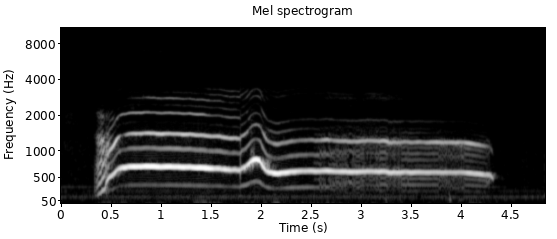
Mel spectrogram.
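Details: Walking wolf from North Eurasia gives a howl that swoops up sharply, holds a flat tone with a small wavering bend around the middle, then sustains evenly for nearly four seconds before cutting off; low steady hum underneath.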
